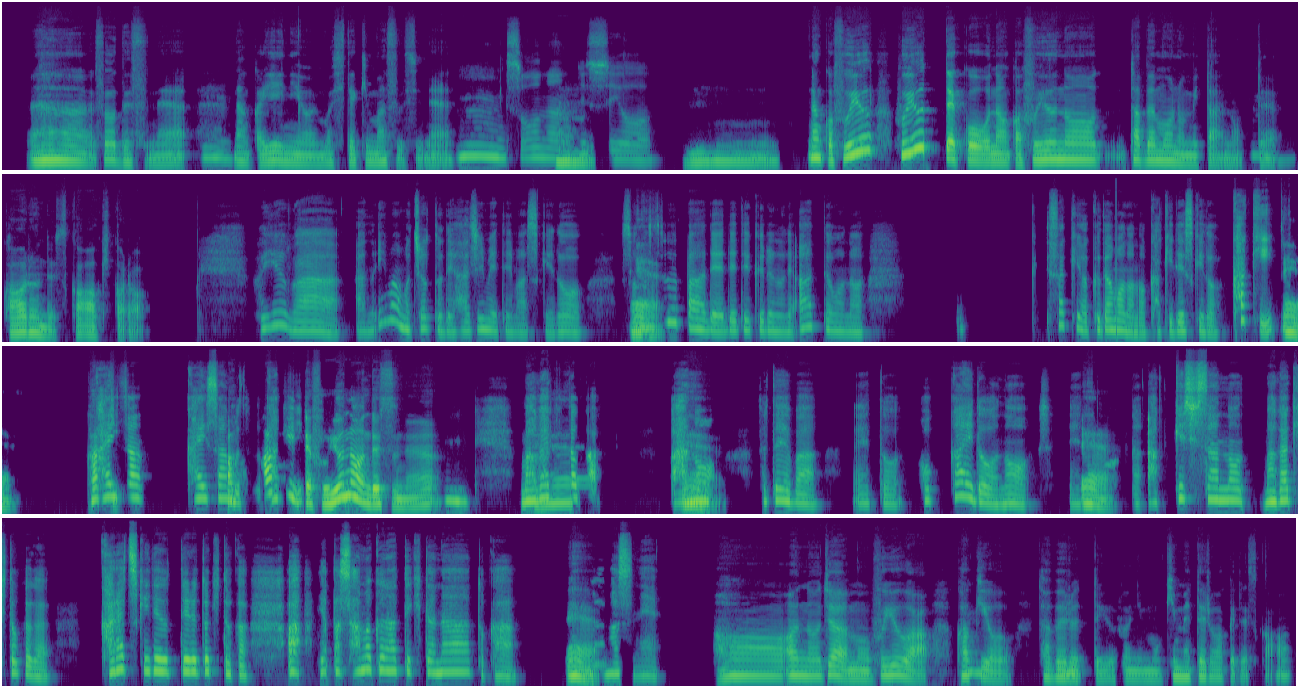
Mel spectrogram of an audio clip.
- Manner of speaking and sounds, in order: other background noise; tapping
- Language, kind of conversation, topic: Japanese, podcast, 季節の移り変わりから、どんなことを感じますか？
